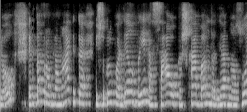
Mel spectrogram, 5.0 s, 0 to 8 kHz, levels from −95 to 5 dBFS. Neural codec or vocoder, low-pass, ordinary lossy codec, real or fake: none; 7.2 kHz; AAC, 48 kbps; real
